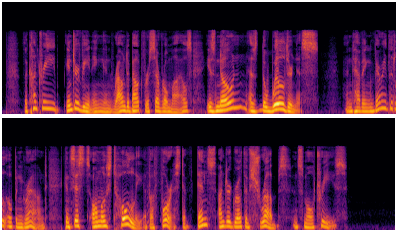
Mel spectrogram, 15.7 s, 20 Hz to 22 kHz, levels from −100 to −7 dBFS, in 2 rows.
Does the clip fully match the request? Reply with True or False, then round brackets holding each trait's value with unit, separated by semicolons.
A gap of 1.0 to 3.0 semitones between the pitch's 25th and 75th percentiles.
False (5.2 semitones)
